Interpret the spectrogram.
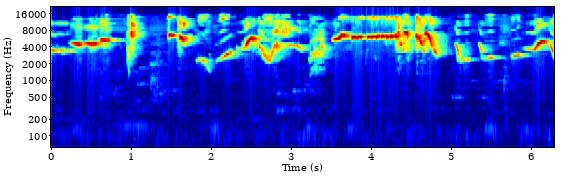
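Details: Javan sunbird giving a nyuling, flute-like song used to spur silent sunbirds into singing. Rapid high chirps and sharp whistled notes run together in busy bursts, with a faint low hum beneath.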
